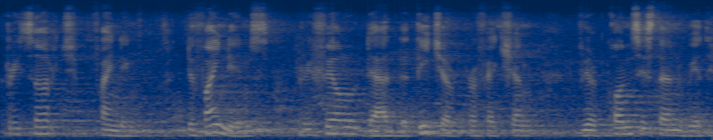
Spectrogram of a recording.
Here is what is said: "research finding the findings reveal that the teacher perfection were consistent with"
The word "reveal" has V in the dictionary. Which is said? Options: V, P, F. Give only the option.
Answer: F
